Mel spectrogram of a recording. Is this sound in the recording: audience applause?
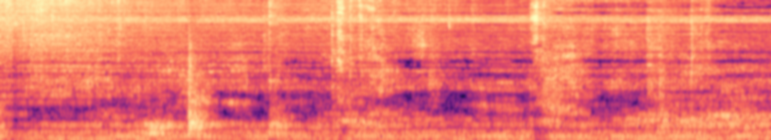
no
